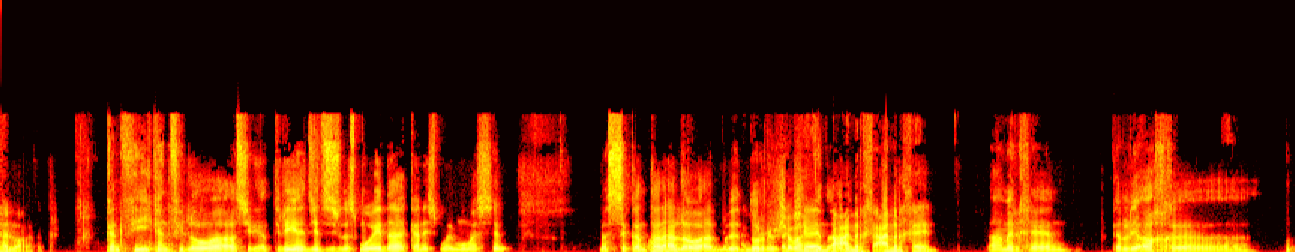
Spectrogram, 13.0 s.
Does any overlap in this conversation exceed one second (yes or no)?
yes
